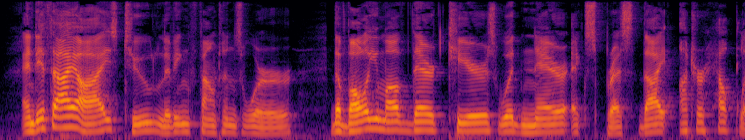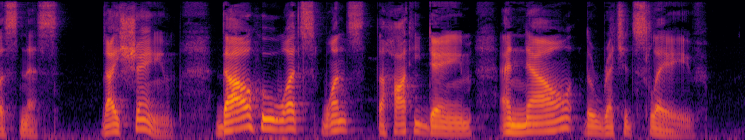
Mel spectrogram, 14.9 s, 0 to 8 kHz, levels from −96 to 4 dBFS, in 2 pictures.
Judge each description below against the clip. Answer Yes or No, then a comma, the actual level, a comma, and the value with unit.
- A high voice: No, low, 120 Hz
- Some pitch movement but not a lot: Yes, average, 4.5 semitones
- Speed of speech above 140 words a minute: No, slow, 135 wpm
